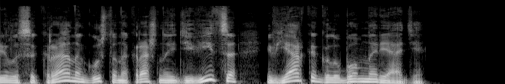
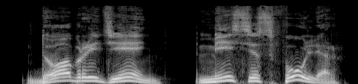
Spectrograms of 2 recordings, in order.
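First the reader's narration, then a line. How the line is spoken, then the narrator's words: Loud, clearly enunciated. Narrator (Russian): громко и членораздельно сказал детектив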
